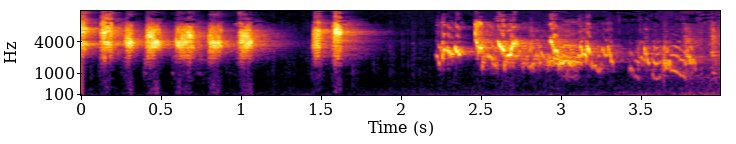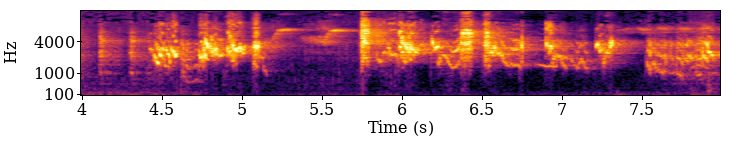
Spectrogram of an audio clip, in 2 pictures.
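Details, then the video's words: Pet budgerigars chirping: rapid bursts of bright, buzzy chatter with quick rising and falling notes, broken by a short silent gap, then continuous warbling and squeaky chirps to the end. "BUDGIES CHIRPING SOUND"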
